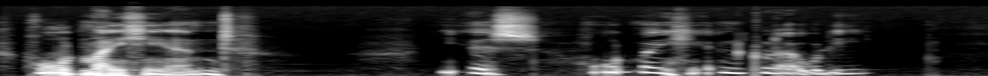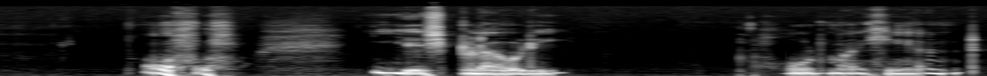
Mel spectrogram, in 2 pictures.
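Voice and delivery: high, soft cooing voice for the pet. Real, not acted. Baby talk to the cat.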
